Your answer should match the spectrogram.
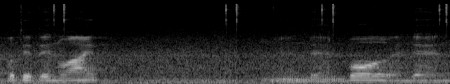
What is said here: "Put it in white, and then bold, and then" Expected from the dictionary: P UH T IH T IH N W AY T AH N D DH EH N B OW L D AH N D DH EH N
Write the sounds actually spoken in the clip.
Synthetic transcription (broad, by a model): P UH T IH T IH N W AY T AH N D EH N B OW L AH N D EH N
